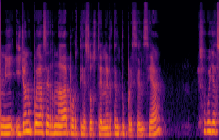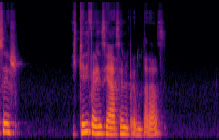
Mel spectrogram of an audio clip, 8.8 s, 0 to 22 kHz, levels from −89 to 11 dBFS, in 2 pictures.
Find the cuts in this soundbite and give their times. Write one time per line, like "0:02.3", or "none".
0:01.6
